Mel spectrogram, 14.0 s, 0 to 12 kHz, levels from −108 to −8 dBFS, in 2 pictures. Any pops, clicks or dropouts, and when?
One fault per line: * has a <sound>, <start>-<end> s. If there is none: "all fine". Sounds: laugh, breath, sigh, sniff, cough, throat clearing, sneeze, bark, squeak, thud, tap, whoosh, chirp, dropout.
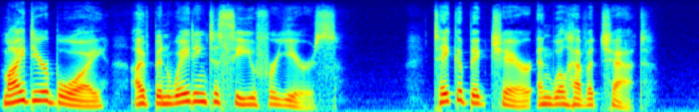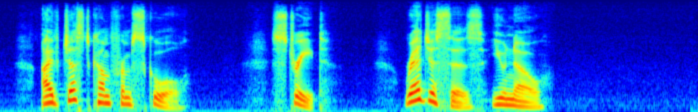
all fine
